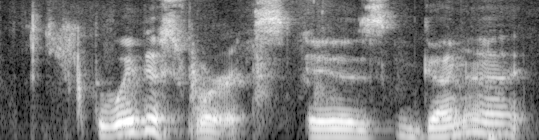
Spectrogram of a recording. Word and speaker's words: gonna: way this works is Gunna is a spoken form of going to and going to often is pronounced as Gunna and when that happens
